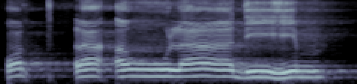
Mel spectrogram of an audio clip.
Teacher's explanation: fathah bertemu waw sukun, kita lunakkan huruf lin. Aula lam alif dua harakat kita panjangkan.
